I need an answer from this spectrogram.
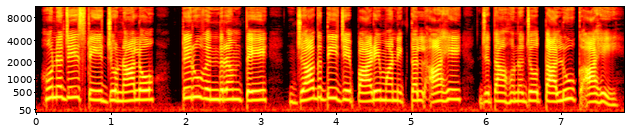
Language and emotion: Sindhi, neutral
